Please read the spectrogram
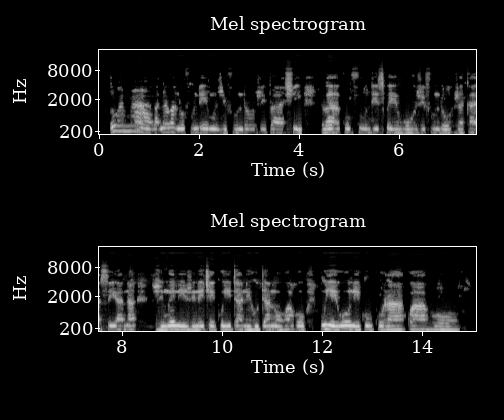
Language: Ndau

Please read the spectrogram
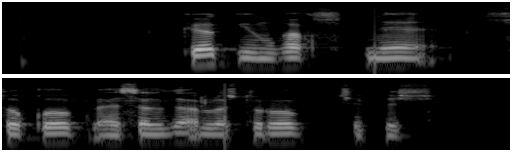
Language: Uyghur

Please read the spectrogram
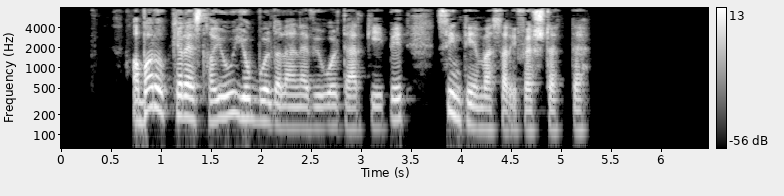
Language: Hungarian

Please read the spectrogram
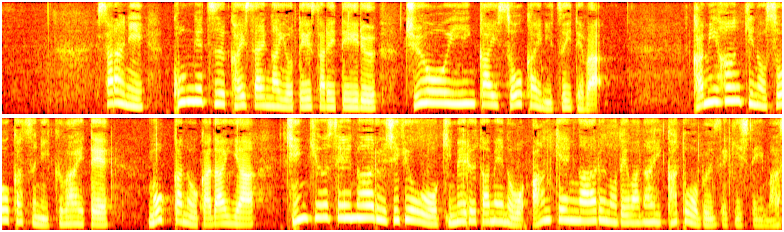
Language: Japanese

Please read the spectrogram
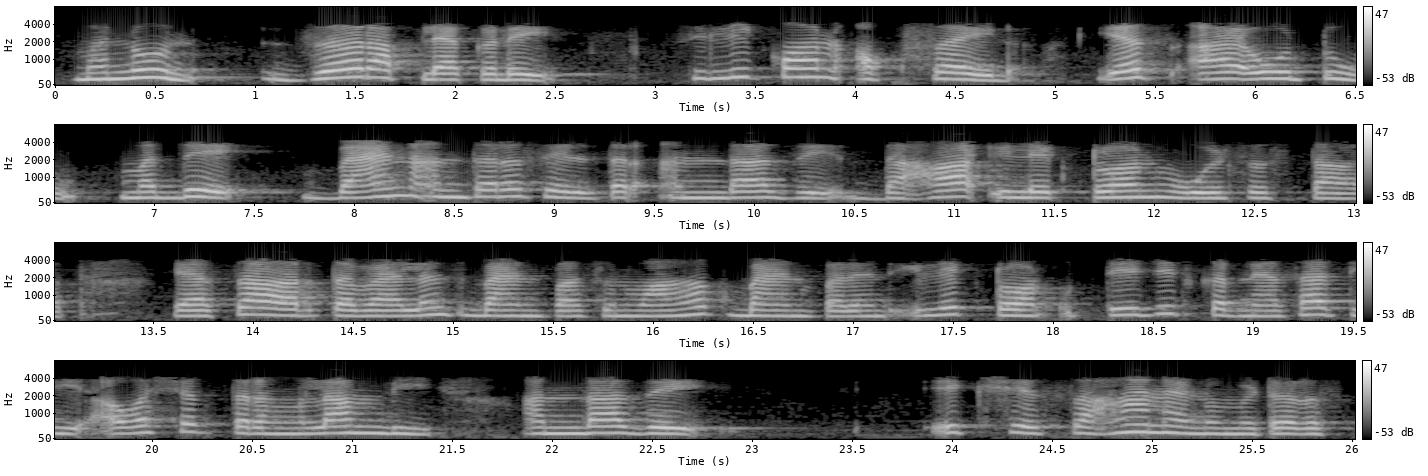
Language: Marathi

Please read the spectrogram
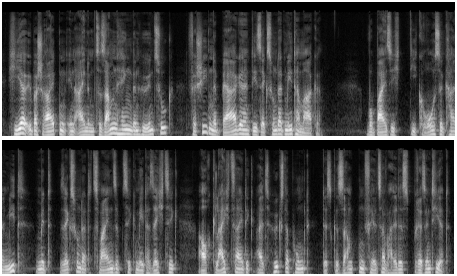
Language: German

